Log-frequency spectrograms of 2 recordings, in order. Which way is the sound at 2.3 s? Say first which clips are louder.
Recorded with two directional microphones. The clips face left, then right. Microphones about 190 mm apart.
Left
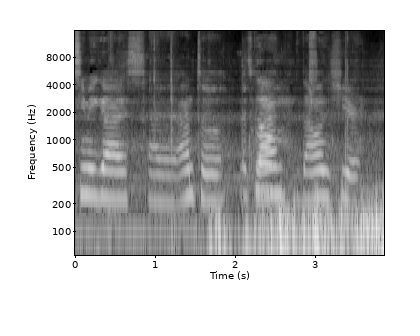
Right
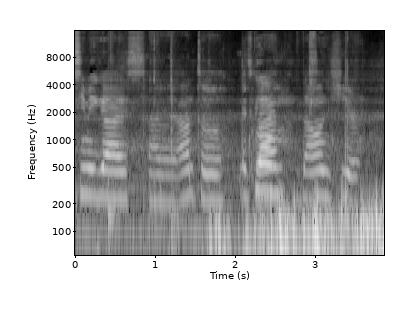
Right 1 dB; 5° left (ahead or behind).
